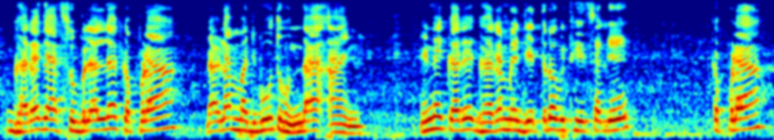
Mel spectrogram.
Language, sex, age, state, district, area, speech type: Sindhi, female, 45-60, Delhi, South Delhi, urban, spontaneous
